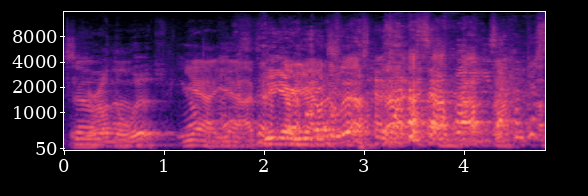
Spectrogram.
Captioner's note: laughter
